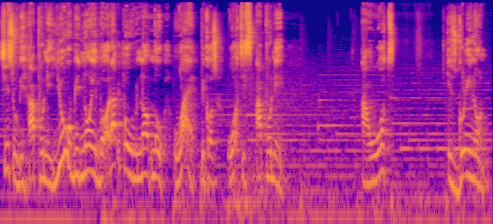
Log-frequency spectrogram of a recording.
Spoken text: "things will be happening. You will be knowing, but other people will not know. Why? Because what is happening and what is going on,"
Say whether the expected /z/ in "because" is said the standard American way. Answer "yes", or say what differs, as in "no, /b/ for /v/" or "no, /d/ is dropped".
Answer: no, /s/ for /z/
